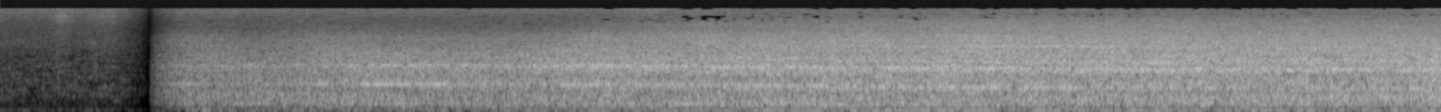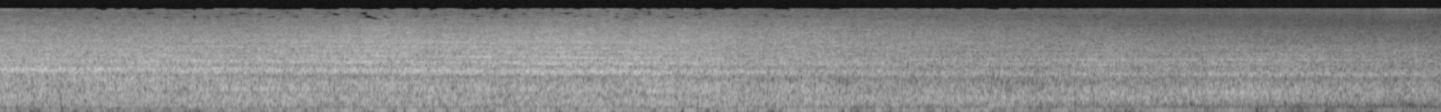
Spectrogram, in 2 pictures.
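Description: Express passenger train hauled by an electric locomotive passing over a concrete railway viaduct: a steady rushing rumble of wheels on rails that starts abruptly about a second in and builds, with a faint high whine over it.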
